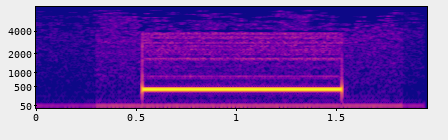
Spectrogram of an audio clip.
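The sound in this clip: Ringing tone of an outgoing telephone call: a single clean, mid-pitched tone lasting about a second, rising out of and dropping back into a low, steady line hum.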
